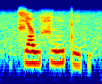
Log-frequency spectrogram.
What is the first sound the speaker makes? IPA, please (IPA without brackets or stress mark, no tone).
t͡ɕ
